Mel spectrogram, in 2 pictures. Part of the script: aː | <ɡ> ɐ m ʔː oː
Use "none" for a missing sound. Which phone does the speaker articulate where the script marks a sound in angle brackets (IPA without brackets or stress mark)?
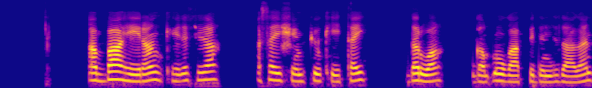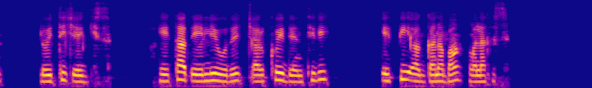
ɡ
